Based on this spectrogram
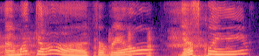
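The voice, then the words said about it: Exaggerated valley girl voice. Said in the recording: “talks like a valley girl ... Now you sound like my niece.”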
